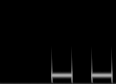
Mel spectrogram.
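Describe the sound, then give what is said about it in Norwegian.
Two steady electronic beeps of a phone line tone as a dropped call is redialed, each about a fifth of a second long with a short gap between, at one fixed mid pitch, loud and clear with no talking. “Da må vi prøve å ringe han, eh, han opp igjen.”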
